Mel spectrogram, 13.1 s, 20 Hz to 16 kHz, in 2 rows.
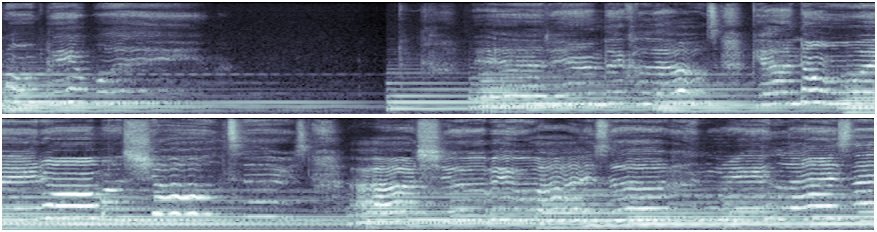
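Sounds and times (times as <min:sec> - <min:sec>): woman singing: 0:00.0 - 0:01.6, 0:03.0 - 0:13.0.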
